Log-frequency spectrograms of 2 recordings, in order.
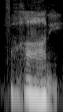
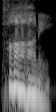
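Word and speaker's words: Fani: district attorney Fanny Willis fny you said it wrong no I said it right no no no no it's fny no Donald Trump even at his rallies would say funny it's Fanny F thank you it's like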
